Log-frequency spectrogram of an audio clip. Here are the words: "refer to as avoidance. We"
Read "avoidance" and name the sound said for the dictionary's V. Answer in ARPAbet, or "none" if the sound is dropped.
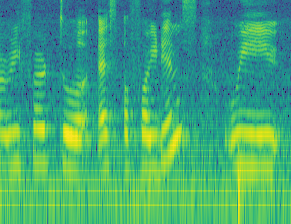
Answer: F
